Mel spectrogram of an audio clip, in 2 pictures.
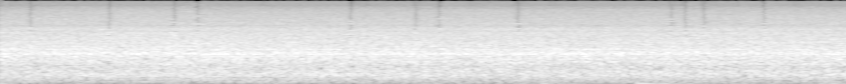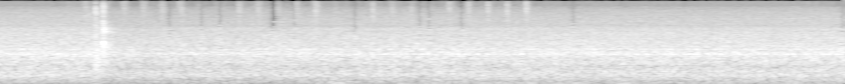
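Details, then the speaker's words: Suburban RV furnace previously short cycling then faulting off, test-fired with thermostat wires twisted together: steady even roar of burner and blower with no cutting out or surging; firing and running normally. "well did you hear it yeah it fired right up so I'm going to let it run here for a little bit uh just make sure that it doesn't want to cut out cut off on us"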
